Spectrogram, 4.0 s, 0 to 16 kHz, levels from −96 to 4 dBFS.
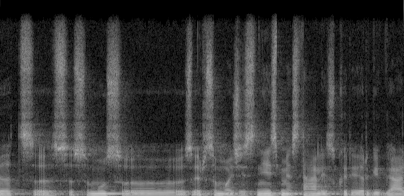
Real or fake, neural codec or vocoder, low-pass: real; none; 14.4 kHz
